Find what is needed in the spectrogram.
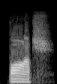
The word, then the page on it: botch: American English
